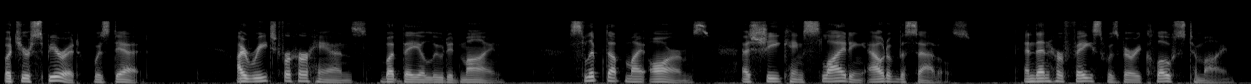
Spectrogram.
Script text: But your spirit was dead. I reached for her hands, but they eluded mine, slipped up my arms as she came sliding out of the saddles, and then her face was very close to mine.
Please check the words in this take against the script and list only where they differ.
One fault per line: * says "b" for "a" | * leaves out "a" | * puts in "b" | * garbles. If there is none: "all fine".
all fine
